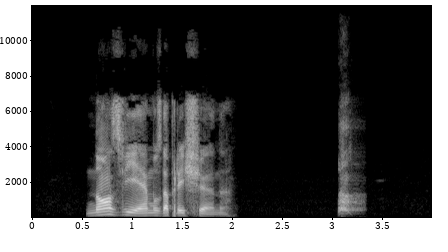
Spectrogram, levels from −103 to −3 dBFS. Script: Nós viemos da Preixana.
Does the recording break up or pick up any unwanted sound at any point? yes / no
yes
